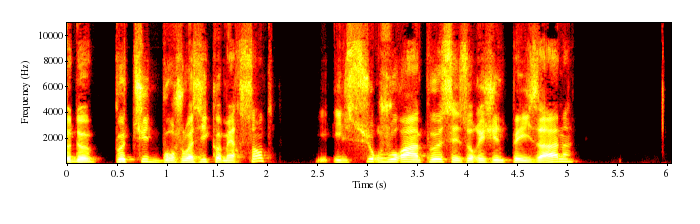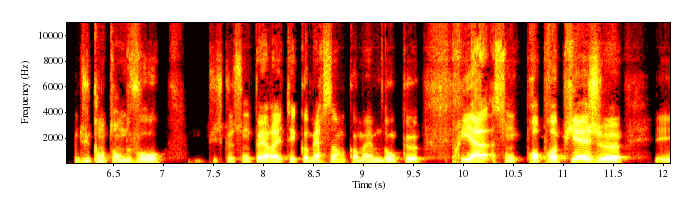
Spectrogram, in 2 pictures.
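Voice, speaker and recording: A man's voice: medium pitch, no room sound, clean studio sound. A man giving a public lecture, talking in a digressive way with many fillers and asides.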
